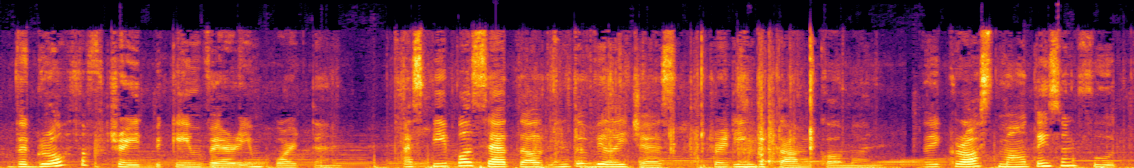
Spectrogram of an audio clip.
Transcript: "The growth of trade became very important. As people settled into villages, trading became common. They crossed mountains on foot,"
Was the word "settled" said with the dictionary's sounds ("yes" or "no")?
yes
